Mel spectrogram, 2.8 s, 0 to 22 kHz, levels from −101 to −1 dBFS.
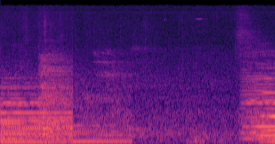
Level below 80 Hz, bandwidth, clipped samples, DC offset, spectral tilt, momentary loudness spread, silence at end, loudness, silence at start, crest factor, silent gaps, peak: -50 dBFS; 19 kHz; under 0.1%; under 0.1%; -6 dB/octave; 19 LU; 0 s; -38 LUFS; 0 s; 18 dB; none; -20 dBFS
